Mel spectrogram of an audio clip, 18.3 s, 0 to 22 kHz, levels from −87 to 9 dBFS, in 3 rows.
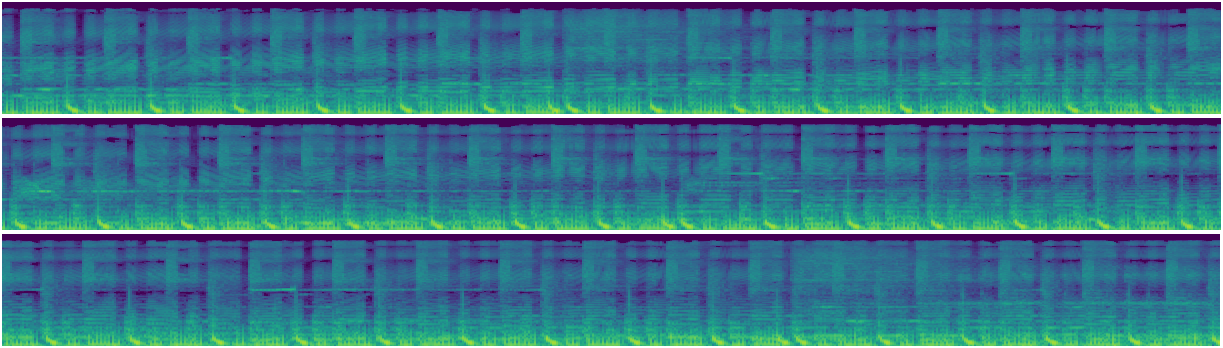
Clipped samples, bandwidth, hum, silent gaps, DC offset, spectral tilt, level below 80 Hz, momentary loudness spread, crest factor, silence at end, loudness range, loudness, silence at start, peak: under 0.1%; 17.5 kHz; none; none; 0.3%; -6 dB/octave; -18 dBFS; 2 LU; 14 dB; 0 s; 1 LU; -17 LUFS; 0 s; -2 dBFS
